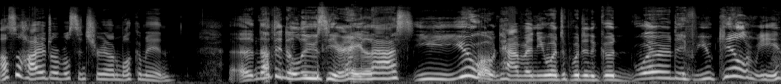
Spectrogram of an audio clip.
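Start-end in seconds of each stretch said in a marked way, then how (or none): 2.6-7.8 put-on swashbuckling sea-dog pirate voice. Speaking in character to the Centurion, in a pirate voice. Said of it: "I wish I could do a better pirate voice".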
